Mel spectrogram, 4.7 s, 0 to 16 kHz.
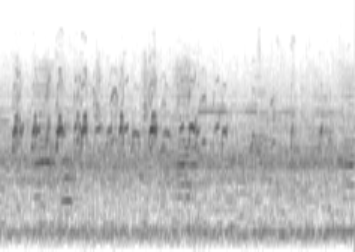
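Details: A flock of Bar-headed geese at Chandlai lake, Shivdaspura, Rajasthan, on 23 November 2020, honking together in a dense, overlapping chorus of nasal calls with no pause throughout.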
